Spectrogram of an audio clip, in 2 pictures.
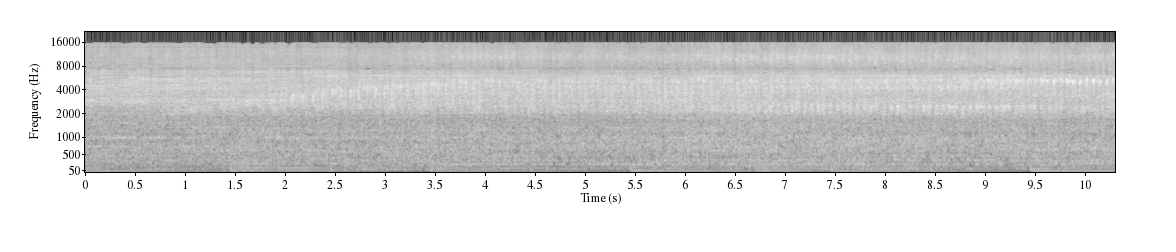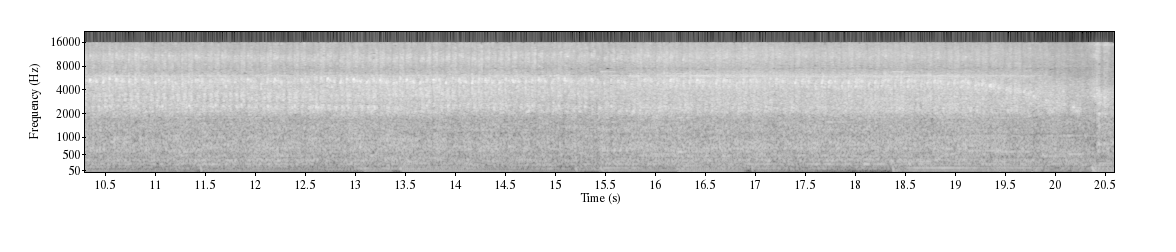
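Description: Tissue paper glue lamination machine running: steady mechanical noise from its rollers and paper web, with a high hiss and squeal that strengthens about two seconds in and eases near the end.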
